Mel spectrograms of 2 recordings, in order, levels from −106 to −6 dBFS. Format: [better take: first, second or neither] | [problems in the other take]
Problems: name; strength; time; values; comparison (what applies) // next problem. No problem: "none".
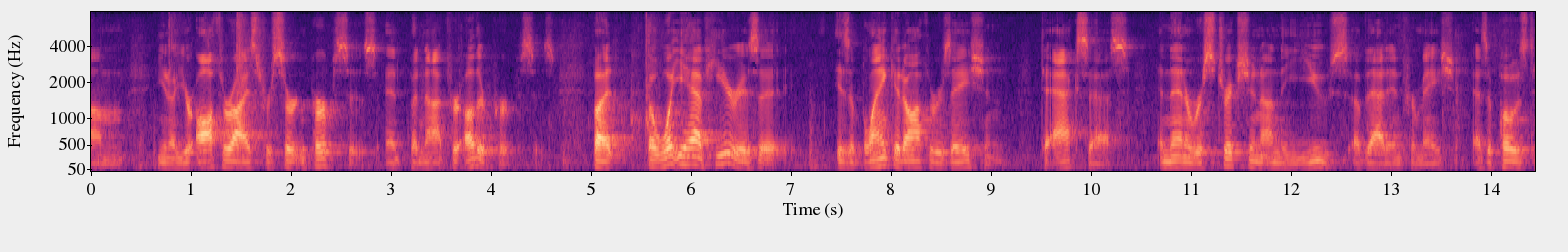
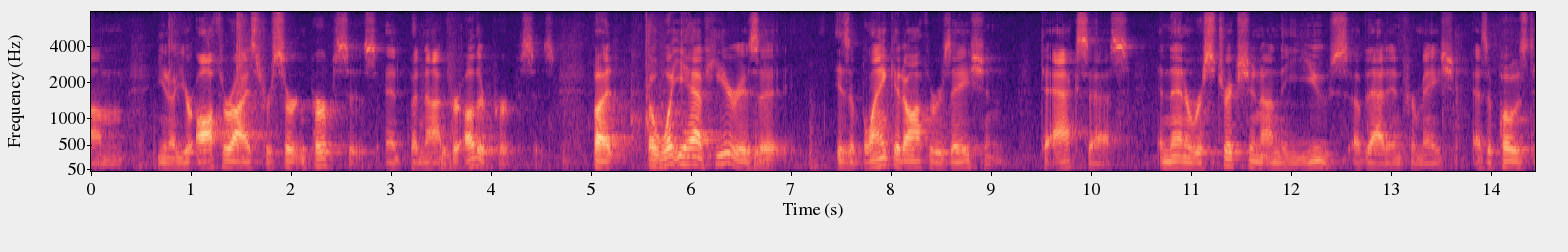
first | background sound (Walk, footsteps); 14 dB below the speech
